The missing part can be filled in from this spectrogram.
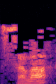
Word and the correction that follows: Sabaj: Sabaj, Sabaj, hay que pronunciar la H final.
